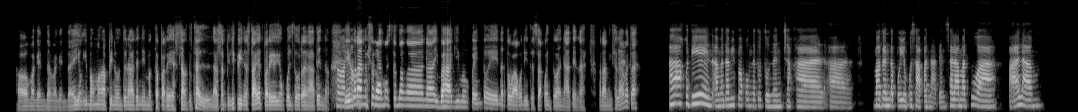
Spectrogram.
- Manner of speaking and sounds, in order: tapping; other background noise
- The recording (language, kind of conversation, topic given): Filipino, unstructured, Paano mo ipinapakita ang pagmamahal sa iyong pamilya araw-araw?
